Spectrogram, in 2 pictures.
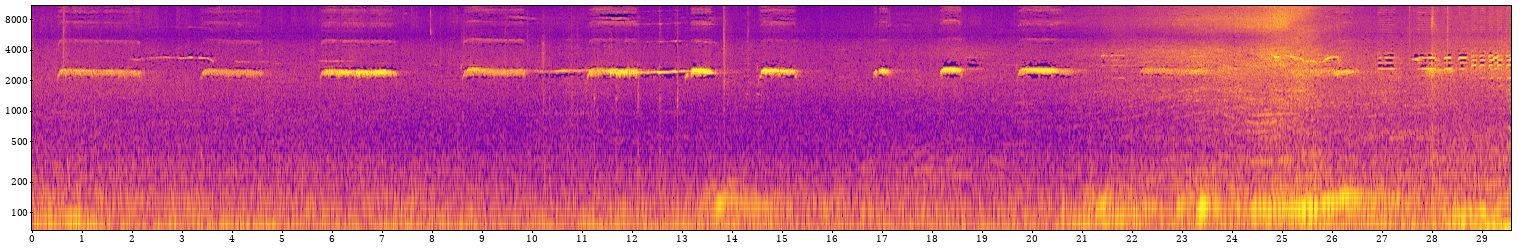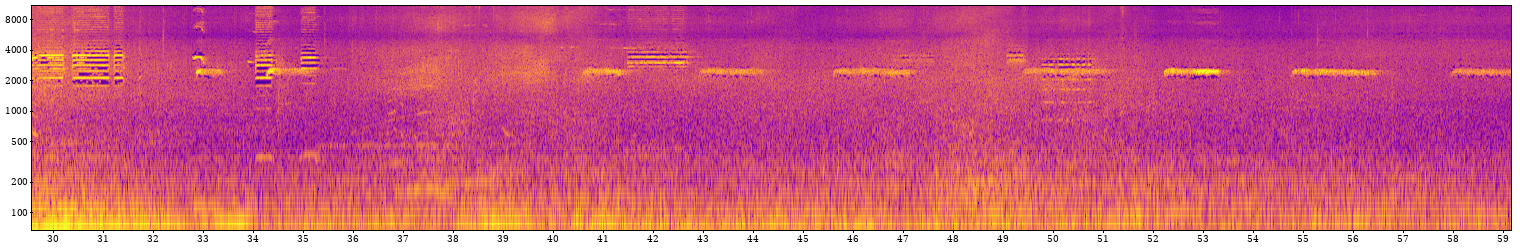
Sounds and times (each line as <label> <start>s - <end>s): traffic 0.0s - 59.1s
trucks 0.0s - 59.1s
whistle 0.5s - 4.6s
whistle 5.7s - 7.4s
whistle 8.6s - 13.8s
whistle 14.5s - 15.4s
whistle 16.8s - 17.3s
whistle 18.1s - 18.9s
whistle 19.7s - 20.9s
whistle 32.8s - 33.5s
whistle 40.6s - 41.5s
whistle 42.9s - 44.2s
whistle 45.6s - 47.2s
whistle 52.2s - 53.5s
whistle 54.8s - 56.6s
whistle 58.0s - 59.1s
